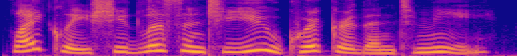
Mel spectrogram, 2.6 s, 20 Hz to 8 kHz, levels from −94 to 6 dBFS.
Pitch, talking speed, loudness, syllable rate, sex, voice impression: 240 Hz, 210 wpm, -17 LUFS, 5.4 syllables/s, female, slightly gender-neutral, young, fluent, slightly cute, slightly refreshing, friendly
